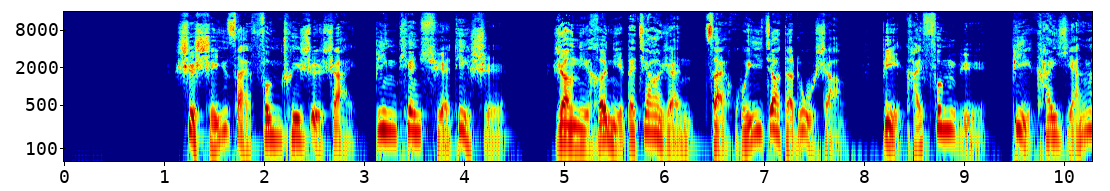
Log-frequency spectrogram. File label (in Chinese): 男 产品介绍 宣传介绍; 晶钻镀晶蜡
